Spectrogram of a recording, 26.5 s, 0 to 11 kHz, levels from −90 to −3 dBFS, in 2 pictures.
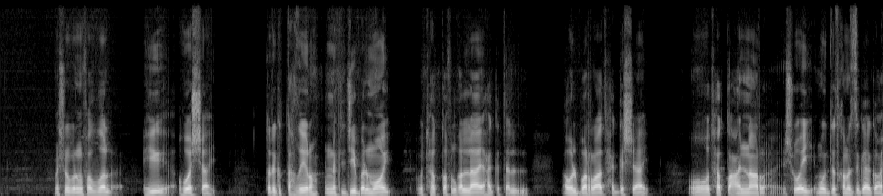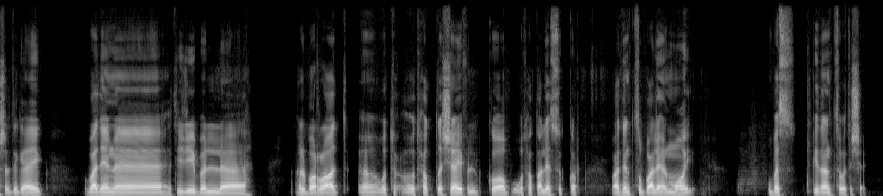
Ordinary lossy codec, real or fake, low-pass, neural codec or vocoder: none; real; none; none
